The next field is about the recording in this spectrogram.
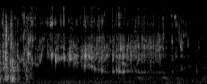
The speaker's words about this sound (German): Aber du bekommst jetzt auch natürlich ein Tässchen Tee, aber Tee-Experte bist du schon. Ich gieße dir mal ein.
